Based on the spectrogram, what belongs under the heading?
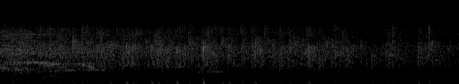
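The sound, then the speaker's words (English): An audience claps steadily, a dense wash of many hands with no clear rhythm, sustained and fairly loud throughout with a faint murmur of voices mixed in. “Jump to your feet and clap your hands and shout, amen.”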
